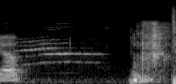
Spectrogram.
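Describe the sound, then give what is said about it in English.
A cat lets out a drawn-out, whiny meow, followed by a second shorter, rougher cry with a brief burst of noise at the end. “Apparently, my cat wants us to end this podcast.”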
